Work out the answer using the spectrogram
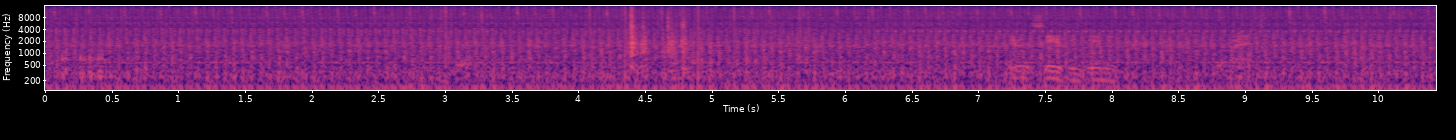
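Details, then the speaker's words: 1972 Datsun 510, L20B engine, after alternator replacement: low steady idle rumble with even beat, no knocks or stumbles, adjusted from about 470 rpm upward; very stable, before fuel mixture adjustment. "now I'm just adjusting the idols through right now I'm at 470 and it's idling which is fantastic probably gonna have inside it now we're at 5:37 like 70 [Applause] 7:53 it's very stable"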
